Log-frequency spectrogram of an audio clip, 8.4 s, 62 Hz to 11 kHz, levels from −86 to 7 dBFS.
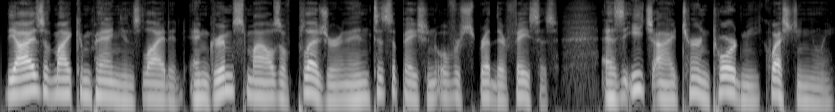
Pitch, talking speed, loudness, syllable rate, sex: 125 Hz, 165 wpm, -21 LUFS, 5.3 syllables/s, male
